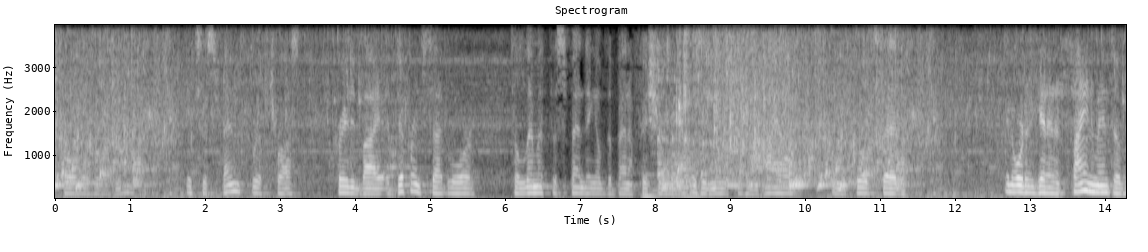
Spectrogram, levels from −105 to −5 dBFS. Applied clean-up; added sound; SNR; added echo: none; Toilet flush; 5 dB; none.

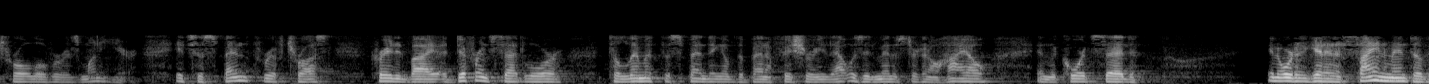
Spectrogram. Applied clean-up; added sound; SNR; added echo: none; none; none; none.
